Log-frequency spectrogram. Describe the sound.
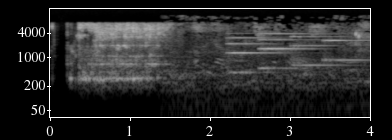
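A toilet flushes in a loud, rushing burst of water that fades after about a second, followed by bright, sustained high tones that linger to the end.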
